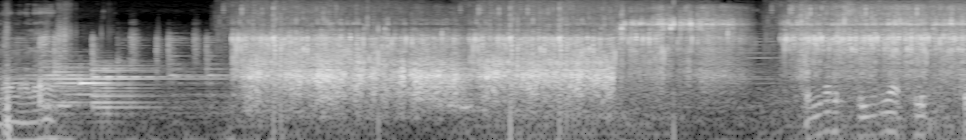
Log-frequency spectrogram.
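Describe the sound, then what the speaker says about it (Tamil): Water pours in a cinema cleaning simulator game, a broad steady gush that runs for several seconds, breaks off briefly, then resumes, with a voice talking over it. "சொன்னா தண்ணி ஊற்றலாமா மேலே?"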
